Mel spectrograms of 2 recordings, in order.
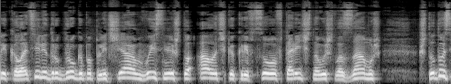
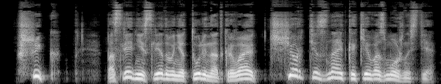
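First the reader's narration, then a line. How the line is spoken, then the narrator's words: Mocking. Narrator (Russian): высмеял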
